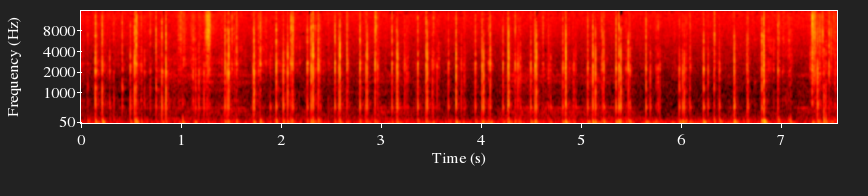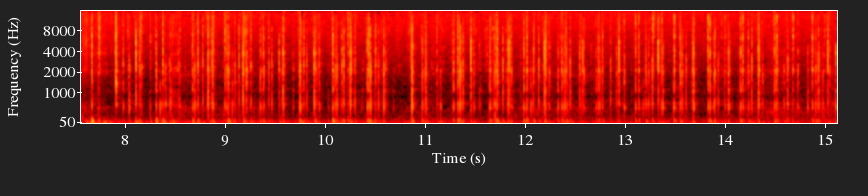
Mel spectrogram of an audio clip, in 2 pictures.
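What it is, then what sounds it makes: Cardboard box tapped and scratched. A small, hollow, rigid white cardboard box is held in both hands close to the mic and tapped and scratched with short fingernails. Rapid, dense, dry taps with a low hollow thump mix with crinkly scratching, and each tap dies away almost at once. The tapping stays steady and continuous throughout.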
